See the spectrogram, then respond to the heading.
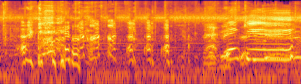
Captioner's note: laughs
